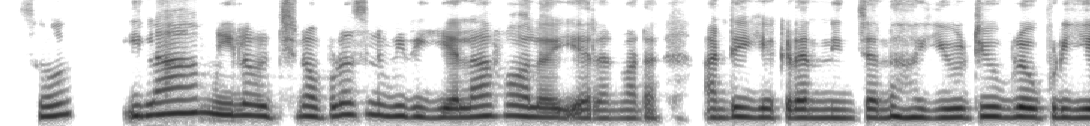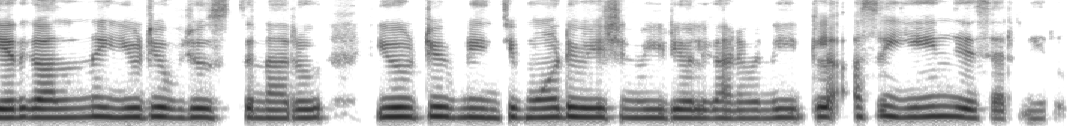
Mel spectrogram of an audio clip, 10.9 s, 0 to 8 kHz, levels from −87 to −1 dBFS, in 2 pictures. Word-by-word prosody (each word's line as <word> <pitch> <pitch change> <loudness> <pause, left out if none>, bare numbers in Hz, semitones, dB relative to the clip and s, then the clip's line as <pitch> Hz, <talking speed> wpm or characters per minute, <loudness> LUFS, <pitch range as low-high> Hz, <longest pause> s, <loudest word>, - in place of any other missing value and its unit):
So, 235 - -3 0.5
ఇలా 270 +3 +2 0.2
మీలో 270 -2 +2
వచ్చినప్పుడు 235 +2 -1
అసలు 275 -1 -3
మీరు 225 -2 0 0.2
ఎలా 225 +3 +1
ఫాలో 230 -3 +1
అయ్యారనమాట? 190 -1 -4 0.3
అంటే, 215 +2 +1
ఎక్కడనుంచన్నా 200 +1 0 0.2
యూట్యూబ్‌లో 220 +1 +3
ఇప్పుడు 210 -1 -2
ఏది 210 +1 +2
కావాలన్నా 210 +2 0
యూట్యూబ్ 220 -1 +2
చూస్తున్నారు. 200 -1 -2 0.4
యూట్యూబ్ 225 0 +3
నుంచి 210 +1 -1
మోటివేషన్ 215 -1 +2
వీడియోలు 200 -1 -1
కానివ్వండి, 195 +2 -4
ఇట్లా 225 0 +1
అసలు 235 +2 -1 0.2
ఏం 235 - +1
చేశారు 200 -1 -4
మీరు? 180 - -20
215 Hz, 150 wpm, -22 LUFS, 200-230 Hz, 0.5 s, యూట్యూబ్‌లో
